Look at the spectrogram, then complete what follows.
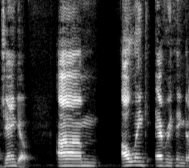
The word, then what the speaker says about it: Django: will Absolut I think I've been saying Django it's D Jango and I know that people are going to have corrected my pronunciation and not bothered to finish the video that's fine my bad Jango um I'll link everything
